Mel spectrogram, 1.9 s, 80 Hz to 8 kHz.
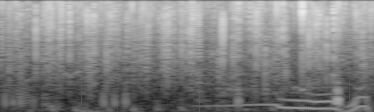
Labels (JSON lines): {"label": "biophony, cascading saw", "recorder": "SoundTrap 600 or HydroMoth"}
